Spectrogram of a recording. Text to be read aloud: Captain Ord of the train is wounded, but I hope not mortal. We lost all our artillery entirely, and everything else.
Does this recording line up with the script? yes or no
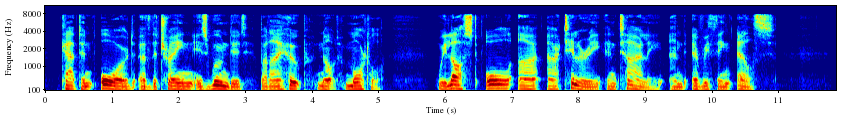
yes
